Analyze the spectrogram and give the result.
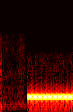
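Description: After a brief moment of near silence, a loud, steady telephone tone switches on and holds at one pitch without a break until the end, as a phone call is being placed.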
